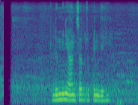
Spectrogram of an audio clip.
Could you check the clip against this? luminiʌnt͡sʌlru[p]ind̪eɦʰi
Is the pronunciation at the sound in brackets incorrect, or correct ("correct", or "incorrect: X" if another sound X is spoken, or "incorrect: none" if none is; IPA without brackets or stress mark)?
correct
